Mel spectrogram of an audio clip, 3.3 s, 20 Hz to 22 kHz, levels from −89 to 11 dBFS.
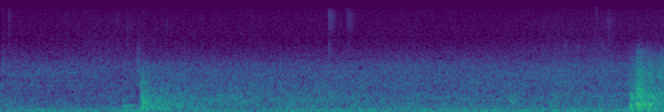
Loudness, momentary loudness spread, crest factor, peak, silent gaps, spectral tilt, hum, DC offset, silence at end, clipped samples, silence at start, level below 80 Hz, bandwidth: -38 LUFS; 10 LU; 24 dB; -12 dBFS; none; -8 dB/octave; none; under 0.1%; 0 s; under 0.1%; 0 s; -46 dBFS; 16.5 kHz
